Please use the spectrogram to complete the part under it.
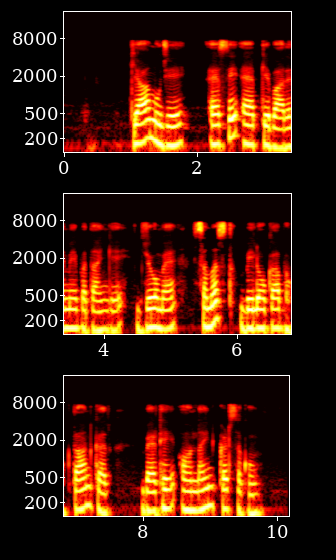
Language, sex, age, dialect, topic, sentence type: Hindi, male, 51-55, Garhwali, banking, question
